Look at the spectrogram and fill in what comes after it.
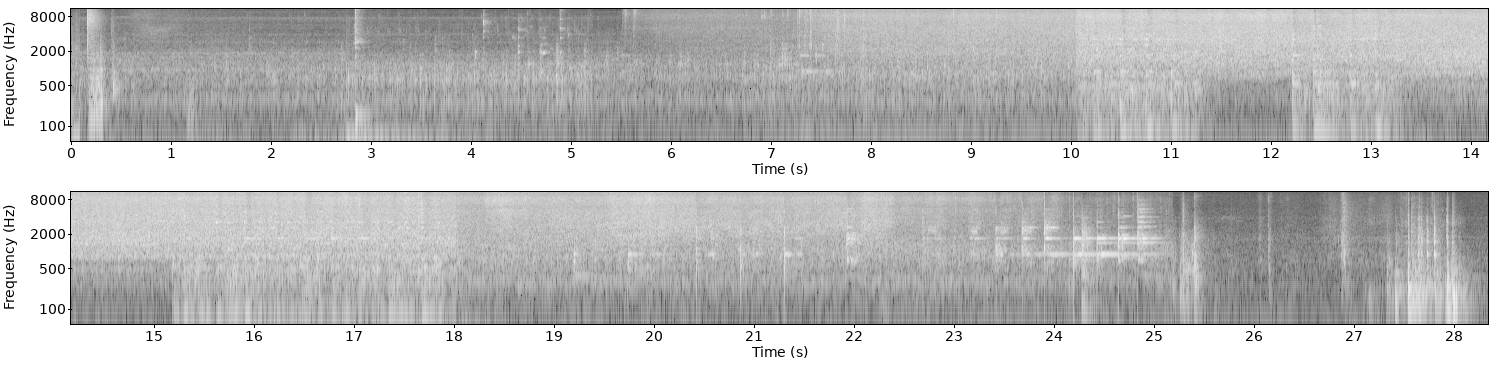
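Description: Finely chopped button mushrooms sizzling and being stirred in a very hot cast-iron skillet; the frying builds, is loudest about ten seconds in and eases off around eighteen seconds. Near the end, a few sharp clinks and knocks.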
